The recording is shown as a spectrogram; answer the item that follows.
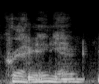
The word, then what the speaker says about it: creatinine: Creatinine.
